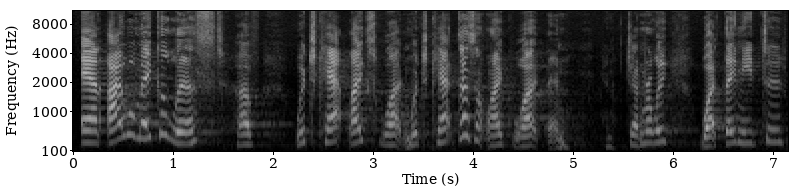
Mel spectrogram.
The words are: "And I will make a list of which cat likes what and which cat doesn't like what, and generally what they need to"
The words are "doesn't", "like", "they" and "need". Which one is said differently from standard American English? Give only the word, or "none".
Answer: none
